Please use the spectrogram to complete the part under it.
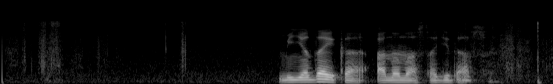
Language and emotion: Russian, neutral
